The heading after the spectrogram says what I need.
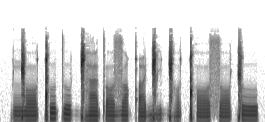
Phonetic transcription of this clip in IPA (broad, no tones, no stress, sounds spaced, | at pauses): ŋ͡ǁ ɔ ǃʰ u t̪ u ɡ͡ǁ a tʼ ɔ z ɔ qʼ ʏ ɡ͡ǁ i ɡ͡ǁ ɔ ǃʰ ɔ s ɔ ǁ u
